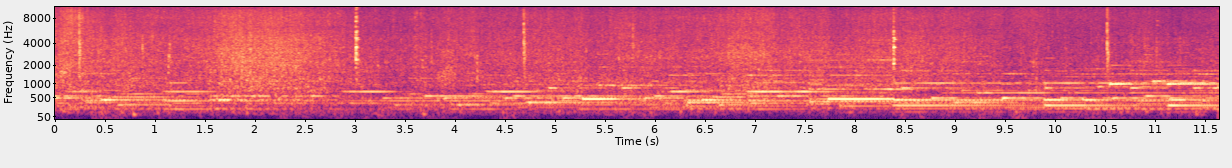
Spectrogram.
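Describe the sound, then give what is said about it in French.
Waves and water wash steadily around a sailboat heading west across the open sea at midday. The sound is a continuous, even rush with no voices. “Nous naviguons plein ouest.”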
